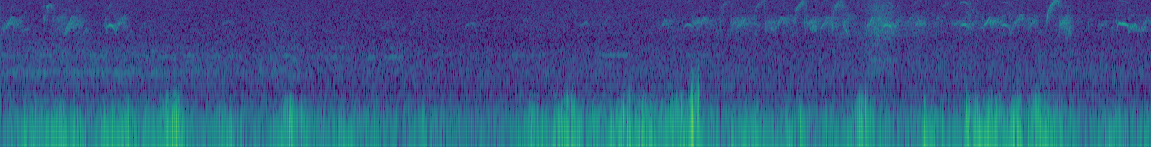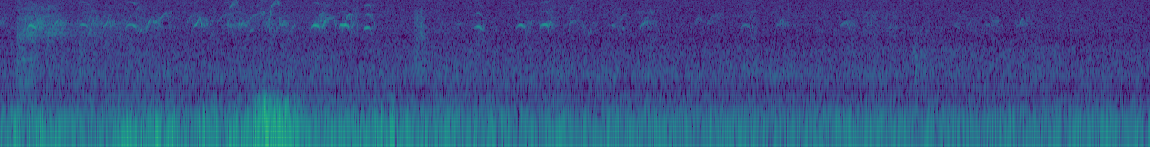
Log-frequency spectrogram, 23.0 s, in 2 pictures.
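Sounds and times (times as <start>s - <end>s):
wind rumble on microphone: 0.0s - 23.0s
small birds chirping: 6.6s - 21.9s.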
